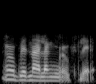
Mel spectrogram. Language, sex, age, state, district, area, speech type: Malayalam, female, 60+, Kerala, Kozhikode, urban, conversation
